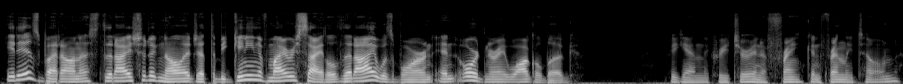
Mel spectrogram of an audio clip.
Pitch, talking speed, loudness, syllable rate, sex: 135 Hz, 205 wpm, -19 LUFS, 5.9 syllables/s, male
